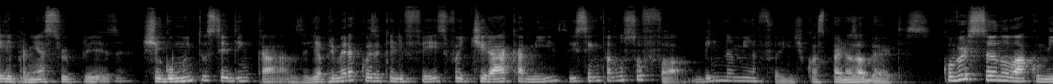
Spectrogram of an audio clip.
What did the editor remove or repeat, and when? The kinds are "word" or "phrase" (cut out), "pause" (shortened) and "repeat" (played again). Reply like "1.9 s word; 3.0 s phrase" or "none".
1.4 s pause; 9.4 s pause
